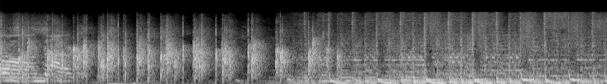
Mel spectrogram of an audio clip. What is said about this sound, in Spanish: ¡Un aplauso!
